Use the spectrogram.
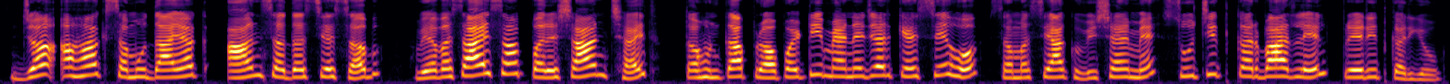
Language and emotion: Maithili, neutral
